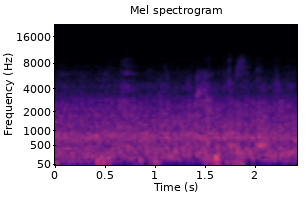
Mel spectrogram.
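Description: Faint steady room noise with a few soft, low thumps about half a second in and near the end.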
